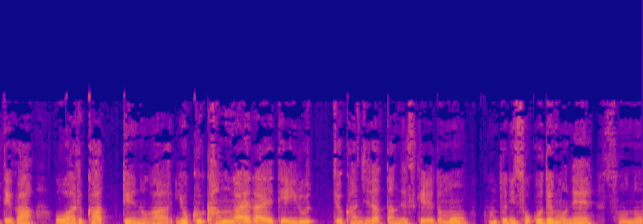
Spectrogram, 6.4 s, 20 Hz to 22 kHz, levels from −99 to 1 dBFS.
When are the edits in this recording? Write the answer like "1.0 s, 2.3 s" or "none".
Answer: 4.8 s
